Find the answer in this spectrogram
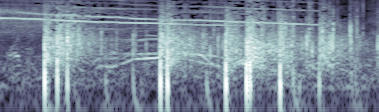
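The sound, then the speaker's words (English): Sharp fireworks bangs and crackles go off loudly in rapid, irregular succession, with rising whistles streaking through between the bursts, at a village fireworks display on Jubilee Field at night. “We were supposed to have silent fireworks, but they weren't.”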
